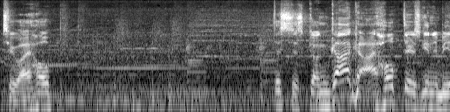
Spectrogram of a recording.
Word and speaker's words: Gongaga: It turns out we've been pronouncing it wrong this whole time. It's pronounced Gongaga.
